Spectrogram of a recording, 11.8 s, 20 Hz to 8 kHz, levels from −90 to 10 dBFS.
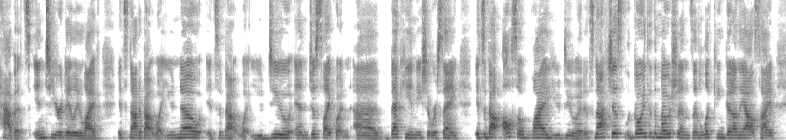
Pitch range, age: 155-190 Hz, 30-49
